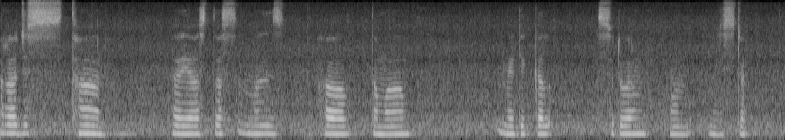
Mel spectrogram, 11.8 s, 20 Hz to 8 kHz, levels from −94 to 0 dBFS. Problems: constant background noise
